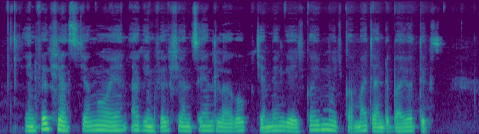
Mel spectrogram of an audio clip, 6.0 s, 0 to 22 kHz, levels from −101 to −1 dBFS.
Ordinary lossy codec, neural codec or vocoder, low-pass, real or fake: none; none; none; real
